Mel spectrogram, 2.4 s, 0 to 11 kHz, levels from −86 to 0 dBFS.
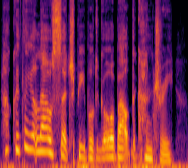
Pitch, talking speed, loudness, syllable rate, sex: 170 Hz, 280 wpm, -18 LUFS, 7.0 syllables/s, male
